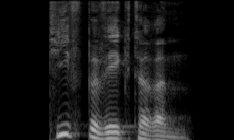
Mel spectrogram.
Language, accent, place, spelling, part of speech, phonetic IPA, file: German, Germany, Berlin, tiefbewegterem, adjective, [ˈtiːfbəˌveːktəʁəm], De-tiefbewegterem.ogg
- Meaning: strong dative masculine/neuter singular comparative degree of tiefbewegt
